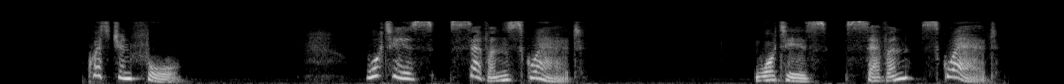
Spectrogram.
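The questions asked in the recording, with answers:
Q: What is 7 squared?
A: 49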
